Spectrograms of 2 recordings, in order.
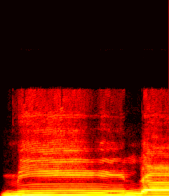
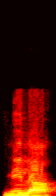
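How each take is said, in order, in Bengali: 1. শব্দটি 'mila' ধীরে বলা হয়, স্বরধ্বনি টেনে বলা হয়। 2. শব্দটি 'mila' তাড়াতাড়ি বলা হয়, স্বরধ্বনি ছোট। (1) "এরকম টান দেওয়া যাবে না" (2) "হরকতের উচ্চারণ সর্বদা তাড়াতাড়ি করতে হবে"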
